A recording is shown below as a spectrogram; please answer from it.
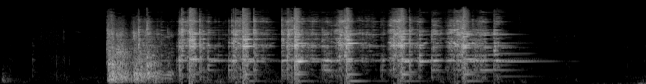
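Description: Manual post driver pounding a steel fence T-post into the ground: a run of sharp metal-on-metal clangs, about two or three a second, each ringing. The strikes stop about five seconds in and the ring fades.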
